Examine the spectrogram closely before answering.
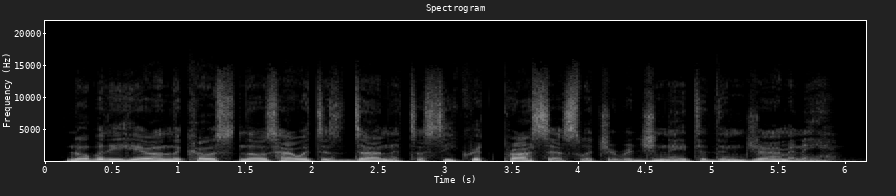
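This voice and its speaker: A man speaks at a medium pitch with a dark, mellow tone that is somewhat breathy. His pace is moderate with ordinary pitch variation and hardly any pauses. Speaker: podcast host reading an oral history. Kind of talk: reading aloud a 1939 interview transcript in the first person of an elderly furrier.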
